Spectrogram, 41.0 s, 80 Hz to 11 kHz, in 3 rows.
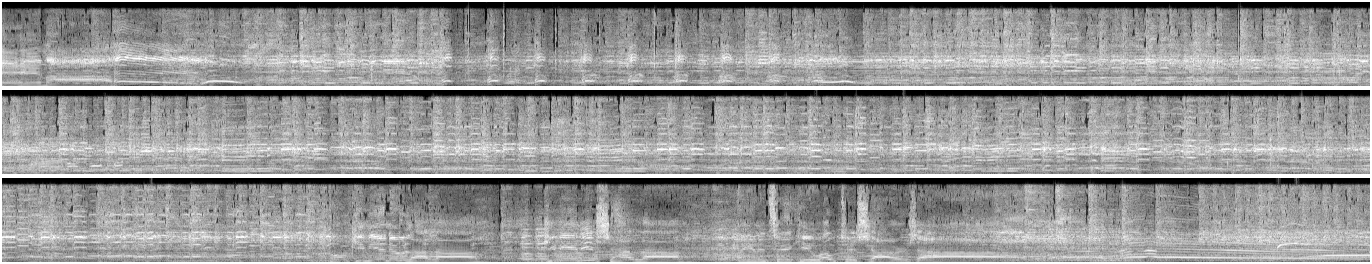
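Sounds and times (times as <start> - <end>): fiddle melody: 0.0 - 41.0
live folk band playing: 0.0 - 41.0.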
